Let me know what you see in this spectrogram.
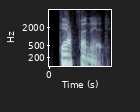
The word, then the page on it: definite: American English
